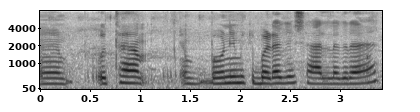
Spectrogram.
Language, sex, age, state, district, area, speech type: Dogri, female, 18-30, Jammu and Kashmir, Udhampur, rural, spontaneous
